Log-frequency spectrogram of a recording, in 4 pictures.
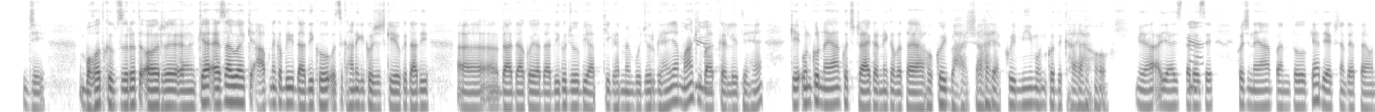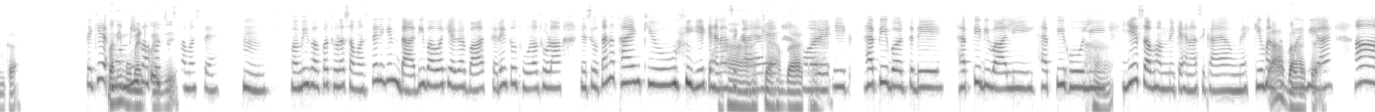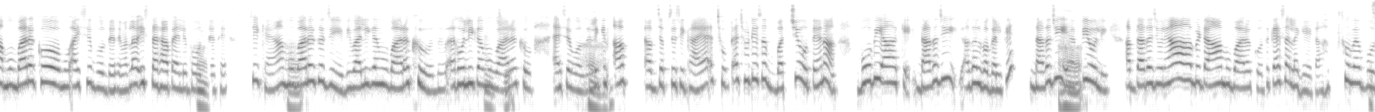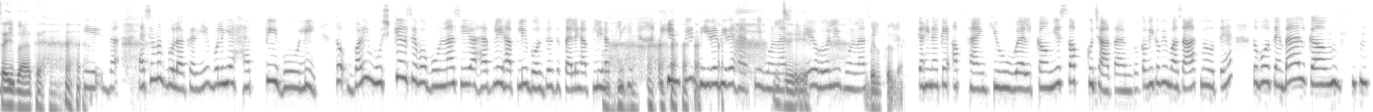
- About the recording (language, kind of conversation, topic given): Hindi, podcast, घर पर दो संस्कृतियों के बीच तालमेल कैसे बना रहता है?
- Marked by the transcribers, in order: in English: "ट्राई"; laughing while speaking: "भाषा"; laughing while speaking: "दिखाया हो"; in English: "रिएक्शन"; in English: "फ़नी मूमेंट"; in English: "थैंक यू"; chuckle; laughing while speaking: "हाँ, क्या बात है!"; in English: "हैप्पी बर्थडे"; laughing while speaking: "मतलब"; laughing while speaking: "लगेगा?"; chuckle; laughing while speaking: "हैपली-हैपली लेकिन फिर धीरे-धीरे हैप्पी बोलना सीखे, होली बोलना सीखे"; chuckle; in English: "थैंक यू, वेलकम"; put-on voice: "बेलकम"; chuckle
